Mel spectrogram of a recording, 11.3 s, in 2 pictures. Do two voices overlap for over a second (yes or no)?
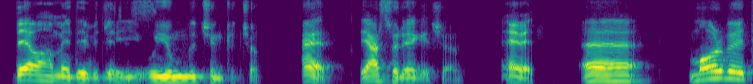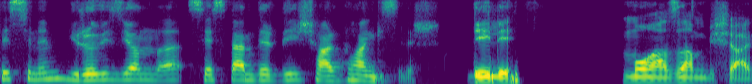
no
